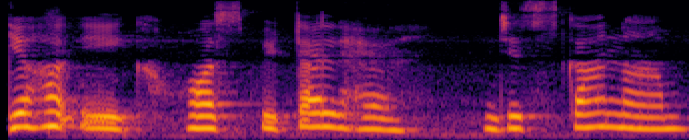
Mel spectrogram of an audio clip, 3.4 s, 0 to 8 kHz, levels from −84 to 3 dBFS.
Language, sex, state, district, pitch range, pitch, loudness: Hindi, male, Chhattisgarh, Raipur, 250-280 Hz, 260 Hz, -18 LUFS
